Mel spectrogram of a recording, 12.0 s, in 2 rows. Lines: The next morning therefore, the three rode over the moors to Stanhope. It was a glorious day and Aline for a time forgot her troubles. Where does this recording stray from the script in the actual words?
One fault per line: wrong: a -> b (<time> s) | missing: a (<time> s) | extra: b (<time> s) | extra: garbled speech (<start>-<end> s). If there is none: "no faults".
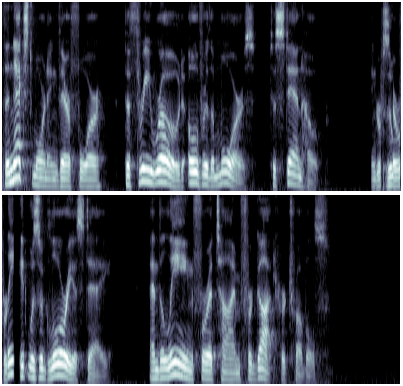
extra: garbled speech (5.5-6.2 s)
